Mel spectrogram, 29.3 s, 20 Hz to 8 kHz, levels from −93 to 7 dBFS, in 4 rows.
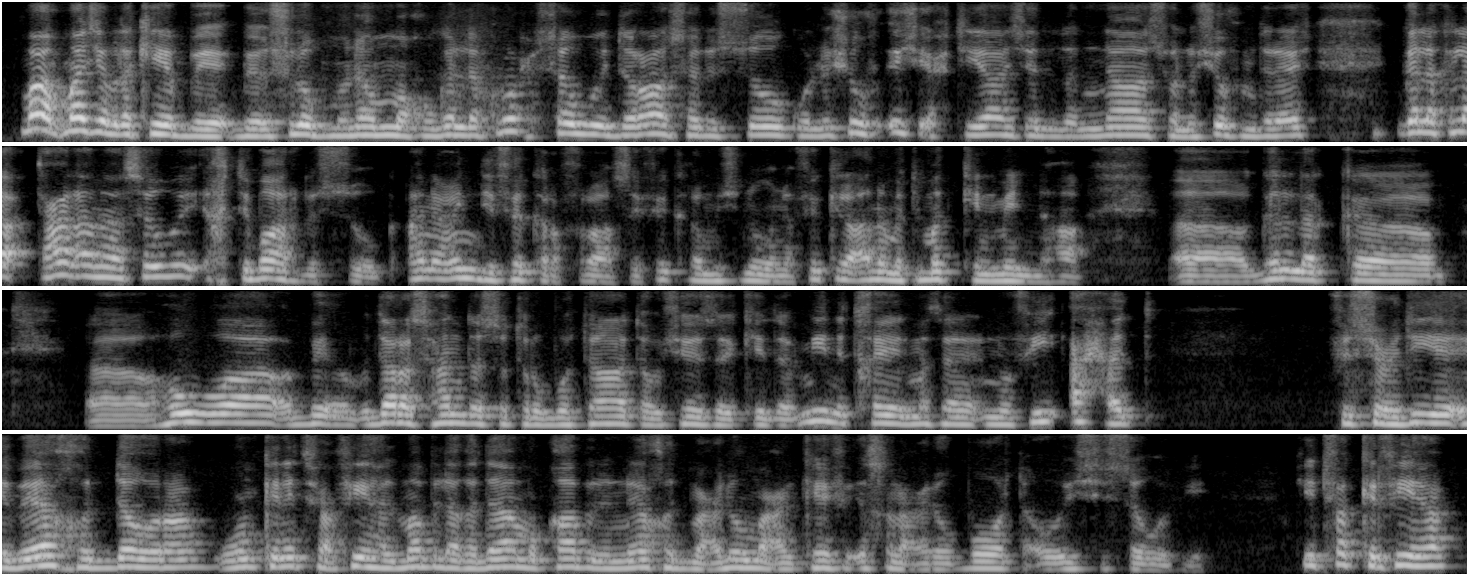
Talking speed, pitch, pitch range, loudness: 170 wpm, 165 Hz, 145-185 Hz, -22 LUFS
